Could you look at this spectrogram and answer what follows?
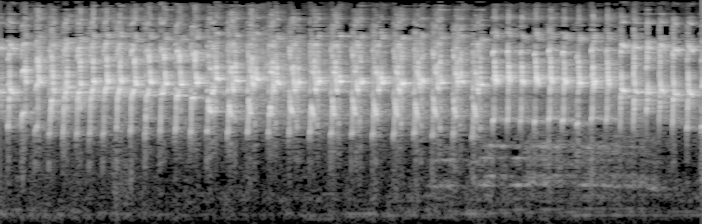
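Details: Fighter lovebird giving a long ngekek song meant to provoke rivals into singing: a fast, unbroken chattering trill of high, scratchy chirp pulses, steady and rolling throughout, with a faint low hum underneath.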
